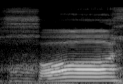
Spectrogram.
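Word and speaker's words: خاء: Let's pronounce it. Kha, Kha, kha, kha, kha, kha, kha.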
